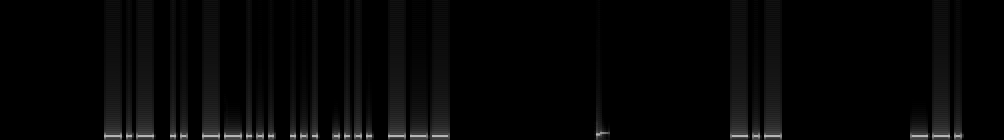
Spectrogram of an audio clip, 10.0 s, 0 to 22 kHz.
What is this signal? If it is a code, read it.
Morse code, heard as a keyed tone, about 22 wpm, spaced as for 15 wpm, 700 Hz. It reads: KI7SHO KG
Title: USA Call Signs - 6 Characters - 8x Character Spacing - 22wpm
